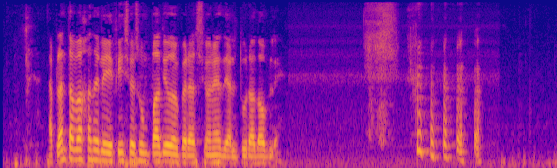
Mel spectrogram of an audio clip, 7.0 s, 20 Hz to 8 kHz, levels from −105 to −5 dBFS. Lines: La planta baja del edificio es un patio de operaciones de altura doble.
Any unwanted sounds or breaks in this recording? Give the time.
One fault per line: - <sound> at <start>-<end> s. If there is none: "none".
- laugh at 4.5-6.1 s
